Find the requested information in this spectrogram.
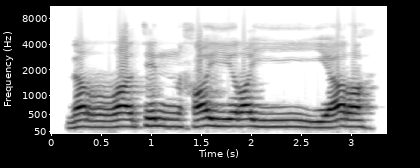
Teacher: hidungnya harus bergetar. Walaupun itu tidak terdengar bergetar ya, kalau tidak dipencet. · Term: bi gunnah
